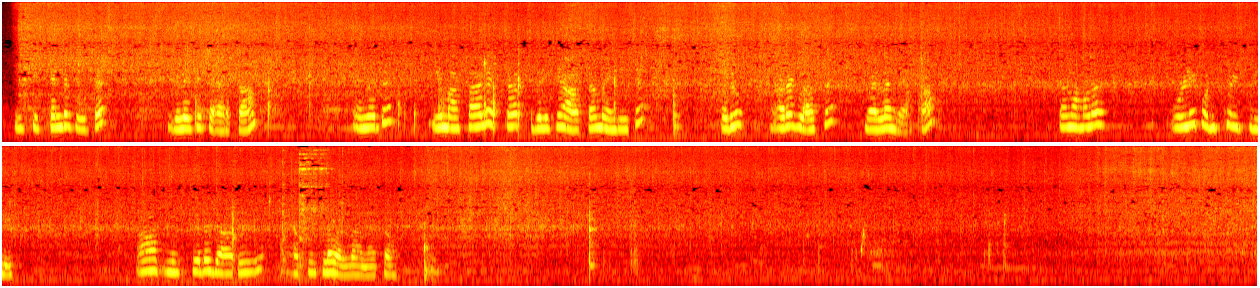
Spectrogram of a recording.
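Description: Marinated chicken pieces sizzling in hot oil in a frying pan, the sizzle starting sharply as the chicken goes in and running steadily. Over the first two-thirds it is stirred, with many short pitched scraping sounds.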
